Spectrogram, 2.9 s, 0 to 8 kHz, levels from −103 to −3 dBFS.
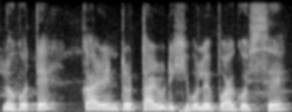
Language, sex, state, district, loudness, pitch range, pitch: Assamese, female, Assam, Kamrup Metropolitan, -14 LUFS, 180-190 Hz, 185 Hz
